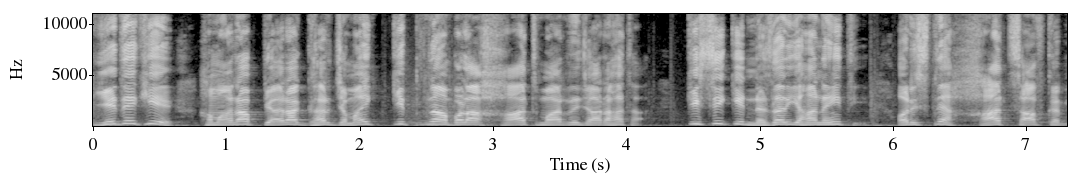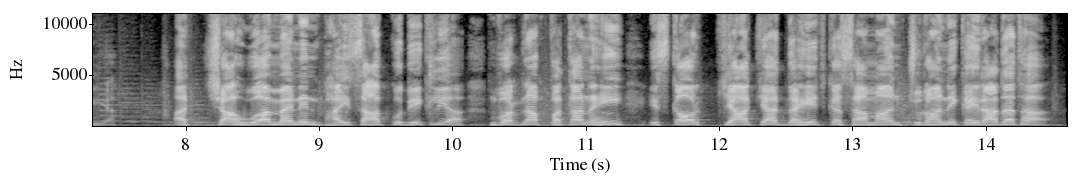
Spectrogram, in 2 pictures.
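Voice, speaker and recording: A man's voice: sits high, normal speed, fairly bright tone, soft background music, pitched above the performer's own voice. A man playing a smug, mocking young relative in an audio drama. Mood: accusing, gloating. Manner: mocking, taunting.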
